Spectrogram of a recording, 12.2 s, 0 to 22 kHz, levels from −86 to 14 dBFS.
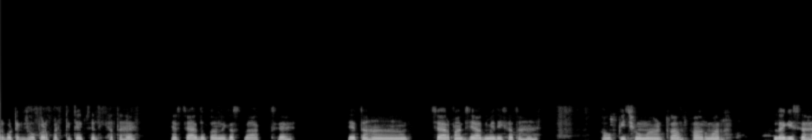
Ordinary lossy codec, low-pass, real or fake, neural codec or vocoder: none; 5.4 kHz; real; none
